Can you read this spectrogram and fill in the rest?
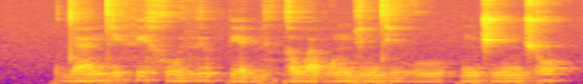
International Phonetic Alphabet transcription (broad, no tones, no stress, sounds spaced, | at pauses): d ɛ n d i fʲ e x u vʲ u pʲ ɛ bʲ u ɡ ɐ w ɐ b ɔ ŋ ɡ i n d i v u | n d͡ʒ i n d͡ʒ o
